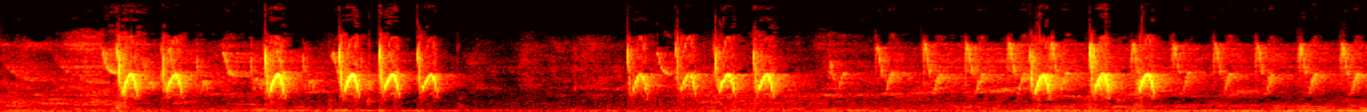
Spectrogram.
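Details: Bar-winged prinia in vigorous song, aimed at stirring other prinias to sing: clipped high chirps in groups, a clear gap, then a long fading series of repeated notes.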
